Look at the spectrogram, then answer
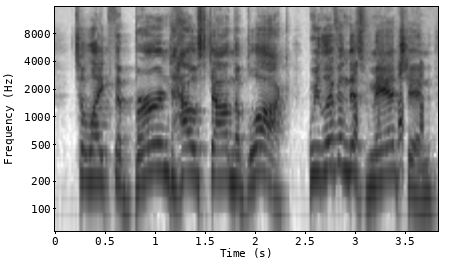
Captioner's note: laughs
